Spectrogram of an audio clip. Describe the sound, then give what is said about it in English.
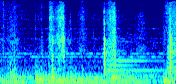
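A knife cuts up an apple with a few soft, crisp cutting snaps, the sharpest two coming late, all quiet over faint rustling. “So we just cut that right up, put it in there. Cut up that apple.”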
